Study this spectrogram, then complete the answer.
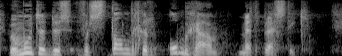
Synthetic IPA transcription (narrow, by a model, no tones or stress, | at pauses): ʋəmutəndɵsv̥ərstɑndəɣərɔmɣaːn | mɛtplɛstɪk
